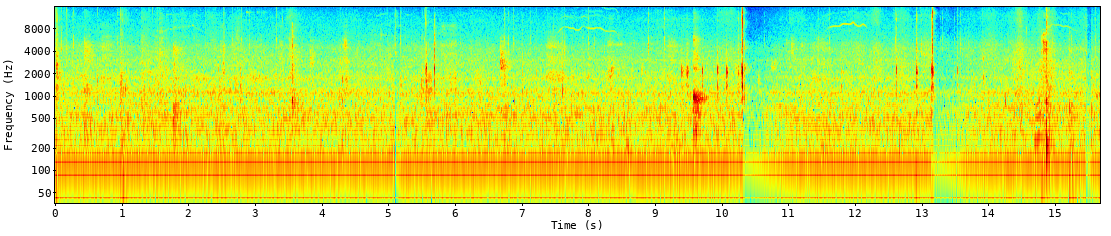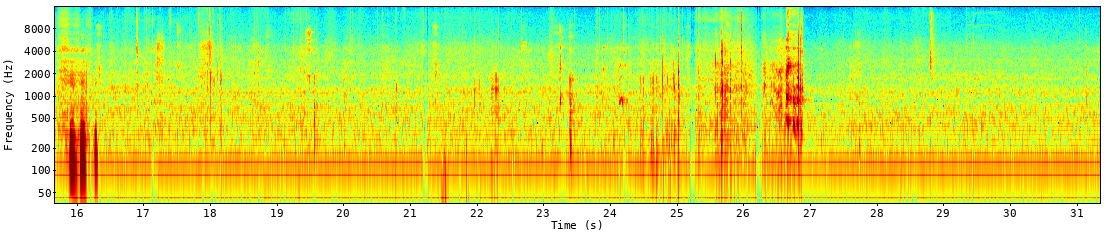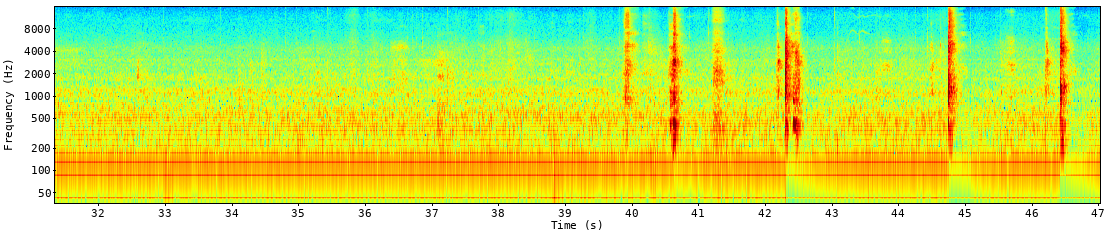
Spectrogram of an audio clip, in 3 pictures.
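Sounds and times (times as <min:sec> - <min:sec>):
baby sneezing: 0:39.9 - 0:40.9, 0:42.2 - 0:42.7, 0:44.5 - 0:45.1, 0:46.2 - 0:46.7.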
